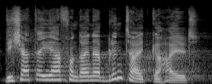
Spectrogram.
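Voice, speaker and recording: A man reading aloud as a group of indignant religious leaders, raising his pitch into insistent questions, in a space with long church reverb. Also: sing-song, fairly quick, bright, forceful tone, full character voice.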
